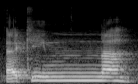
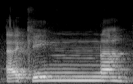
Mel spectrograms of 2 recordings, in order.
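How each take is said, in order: Both takes have the same delivery.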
